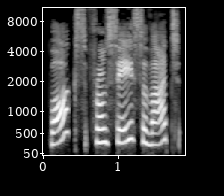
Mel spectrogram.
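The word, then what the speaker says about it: boxe française savate: and sensei teaching, and she'll have to tell me how to pronounce this, box francaise savate around the world for 20 years. You got it.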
